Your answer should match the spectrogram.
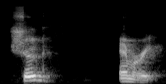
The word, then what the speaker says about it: Shug Emery: Sugar Murray. Shug Emery. That's what it is.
